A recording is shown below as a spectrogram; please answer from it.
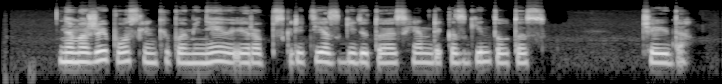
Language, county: Lithuanian, Vilnius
